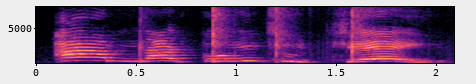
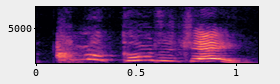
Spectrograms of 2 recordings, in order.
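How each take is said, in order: First: Slow, high, loud refusal; deliberate, drawn-out refusal with raised pitch; emphatic protest. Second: High, loud protest at normal speed; loud, high-pitched refusal; panicked protest. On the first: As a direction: stretch out every word to insist. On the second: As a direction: blurt the refusal in one go, pitched up. Protesting the police threat. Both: Acted.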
